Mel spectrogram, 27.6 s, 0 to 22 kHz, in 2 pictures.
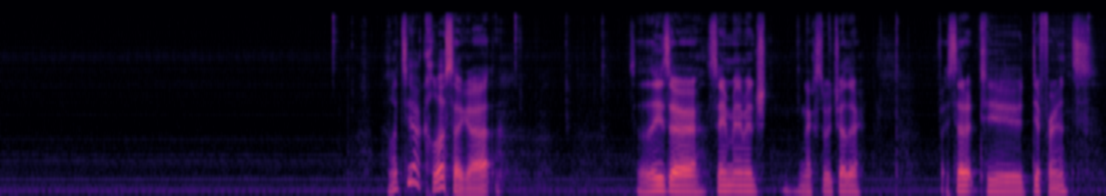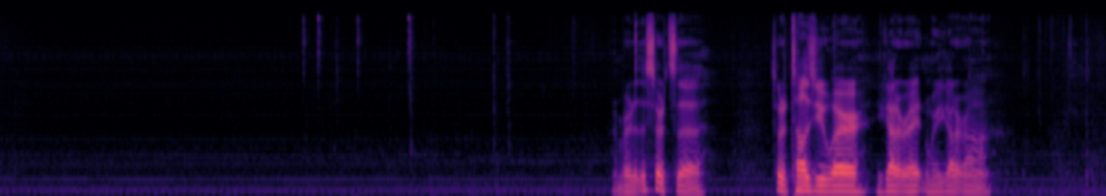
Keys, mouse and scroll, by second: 4.1 click, 4.5 middle click, 4.8 scroll, 5.6 middle click, 6.4 click, 8.2 v, 8.3 t, 8.7 scroll, 9.4-9.9 scroll, 10.6 middle click, 13.6 click, 17.8 click, 18.1-18.8 click, 18.6 click, 18.9 click, 20.0 ctrl+i, 21.6-22.3 alt+scroll, 21.9 middle click, 22.7 middle click, 22.8 middle click, 22.8 middle click, 23.3 middle click, 25.9 ctrl+i, 26.7 ctrl+i, 27.5 middle click, 27.6 middle click.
